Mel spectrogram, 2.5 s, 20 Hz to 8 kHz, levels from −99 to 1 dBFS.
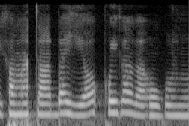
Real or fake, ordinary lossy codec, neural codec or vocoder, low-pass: fake; Opus, 64 kbps; codec, 24 kHz, 0.9 kbps, WavTokenizer, medium music audio release; 7.2 kHz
